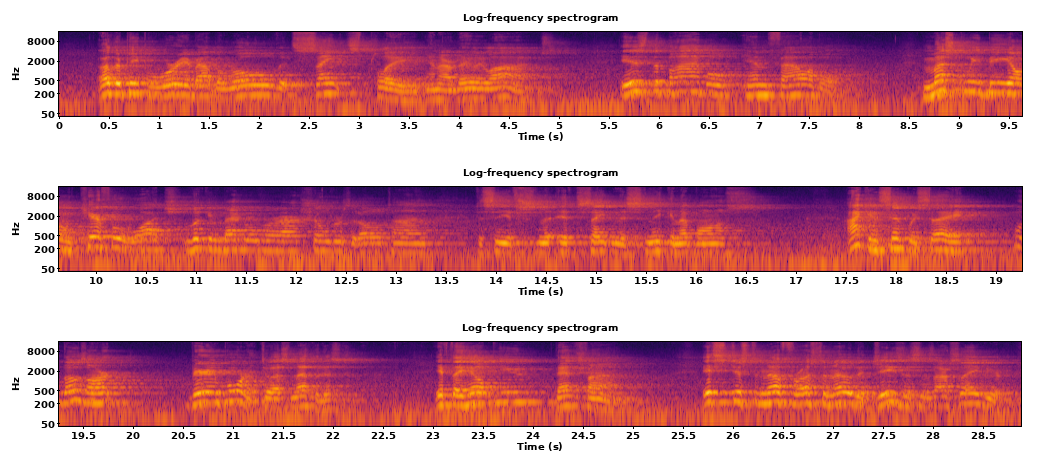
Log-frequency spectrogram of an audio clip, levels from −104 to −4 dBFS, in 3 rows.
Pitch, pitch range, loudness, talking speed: 175 Hz, 145-210 Hz, -31 LUFS, 145 wpm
